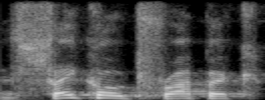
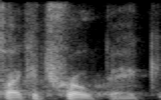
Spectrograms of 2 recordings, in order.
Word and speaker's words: psychotropic: Um, she also had psychotropic medication with adverse reaction. Your words to this jury yesterday. Yes. What is psychotropic medication with adverse reaction? What does that mean? It's pronounced psychotropic and okay.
